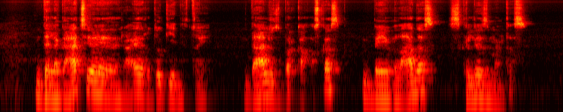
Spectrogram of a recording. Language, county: Lithuanian, Vilnius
